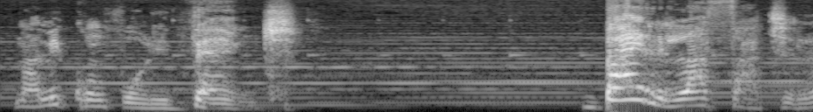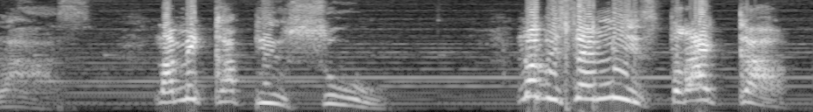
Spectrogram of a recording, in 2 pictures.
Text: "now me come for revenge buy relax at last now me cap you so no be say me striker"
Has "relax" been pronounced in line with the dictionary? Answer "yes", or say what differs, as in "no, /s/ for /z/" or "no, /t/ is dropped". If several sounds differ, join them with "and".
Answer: no, /k/ is dropped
